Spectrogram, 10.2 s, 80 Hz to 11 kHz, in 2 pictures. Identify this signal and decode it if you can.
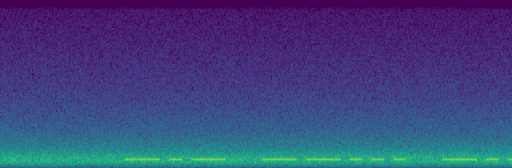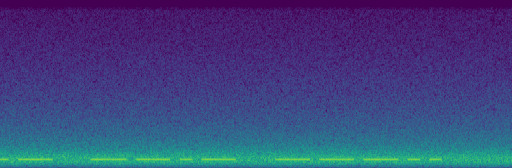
Morse code, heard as a keyed tone, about 11 wpm, 660 Hz, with heavy radio static and a narrow filter. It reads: K7XQ8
